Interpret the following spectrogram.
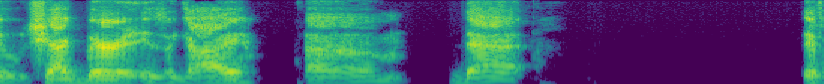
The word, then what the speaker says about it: Shaq Barrett: But I can say Shaq Barrett is a guy that, if I'm not saying it, Shaq Barrett, correct?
